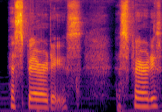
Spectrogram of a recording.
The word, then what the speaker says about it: Hesperides: Hesperides. I love that. I love that the pronunciation guide writes it Hesperides, like a D's nuts.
